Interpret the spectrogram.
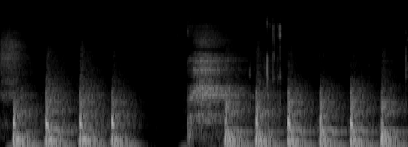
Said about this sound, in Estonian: oh.. ei, ei, see on sinul, see on sinul, koputatakse.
